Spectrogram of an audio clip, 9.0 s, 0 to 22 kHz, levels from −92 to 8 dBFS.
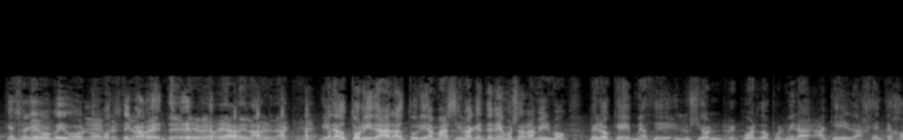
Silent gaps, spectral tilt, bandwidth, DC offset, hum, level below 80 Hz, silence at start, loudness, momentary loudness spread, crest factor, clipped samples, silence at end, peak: none; -4.5 dB/octave; 10.5 kHz; under 0.1%; none; -52 dBFS; 0 s; -26 LUFS; 10 LU; 20 dB; under 0.1%; 0 s; -6 dBFS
